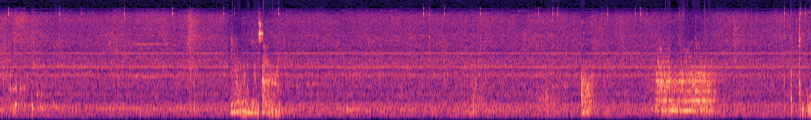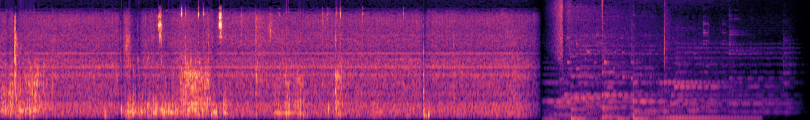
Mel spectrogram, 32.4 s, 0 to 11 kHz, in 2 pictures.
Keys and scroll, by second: 18.8 ctrl+z.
